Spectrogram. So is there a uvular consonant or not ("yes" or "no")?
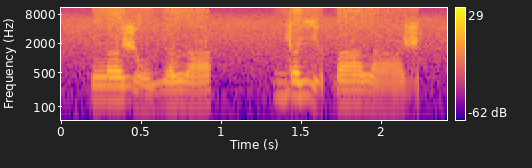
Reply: no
